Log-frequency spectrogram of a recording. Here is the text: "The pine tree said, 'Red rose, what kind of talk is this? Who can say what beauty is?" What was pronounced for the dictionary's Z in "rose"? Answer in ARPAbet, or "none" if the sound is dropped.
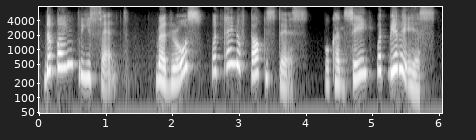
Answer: S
